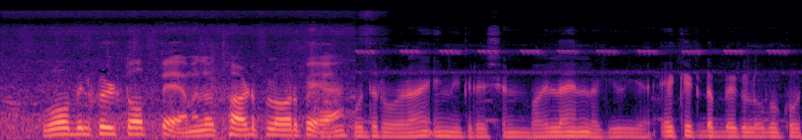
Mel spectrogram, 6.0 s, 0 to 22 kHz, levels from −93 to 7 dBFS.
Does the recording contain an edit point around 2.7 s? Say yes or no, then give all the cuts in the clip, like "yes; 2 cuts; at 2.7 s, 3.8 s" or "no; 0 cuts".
yes; 1 cut; at 2.7 s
